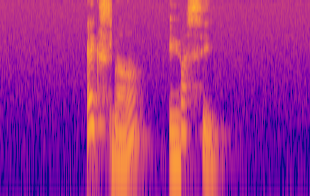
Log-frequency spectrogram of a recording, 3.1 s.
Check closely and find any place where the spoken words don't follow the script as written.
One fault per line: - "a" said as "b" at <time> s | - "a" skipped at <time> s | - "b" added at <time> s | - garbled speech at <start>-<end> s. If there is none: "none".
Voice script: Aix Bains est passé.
none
